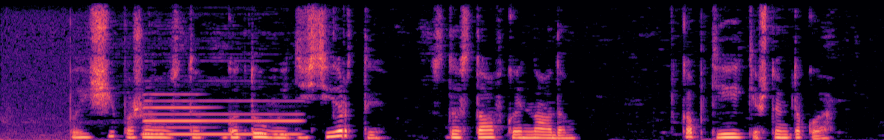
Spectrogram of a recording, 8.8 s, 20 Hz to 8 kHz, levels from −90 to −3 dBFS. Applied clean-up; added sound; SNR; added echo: classical method Wiener filter.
